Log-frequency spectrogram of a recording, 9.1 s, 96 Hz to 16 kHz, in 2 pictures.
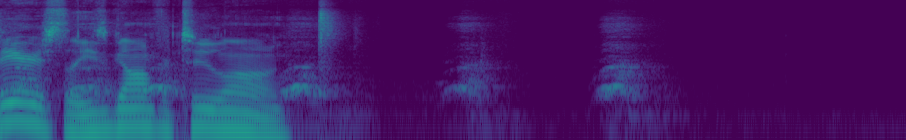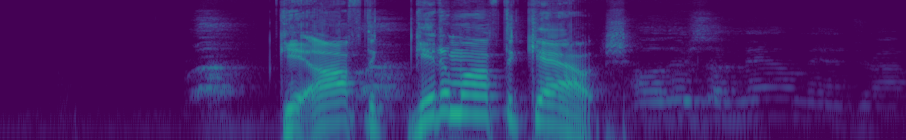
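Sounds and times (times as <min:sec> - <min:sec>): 
speech: 0:00.0 - 0:01.6, 0:05.9 - 0:07.7
dog barking: 0:00.3 - 0:03.4, 0:05.4 - 0:06.7.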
